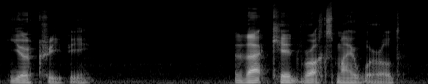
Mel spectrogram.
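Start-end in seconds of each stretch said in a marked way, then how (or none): 0.1-0.9 acted, bone-dry, expressionless, totally flat deadpan delivery. Parent retelling their daughter's reply after a pause, retelling a deadpan reply. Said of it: "totally deadpan".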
